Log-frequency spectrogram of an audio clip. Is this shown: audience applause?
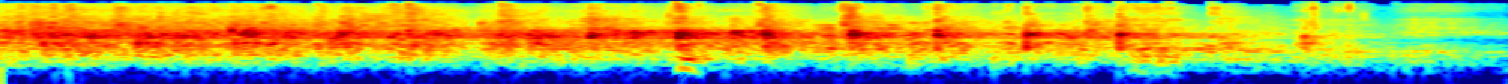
yes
